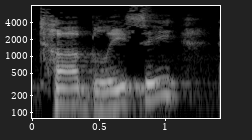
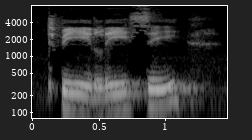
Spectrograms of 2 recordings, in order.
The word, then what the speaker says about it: Tbilisi: Should it be Tbilisi, as she heard it said by a journalist she knew who had a Georgian boyfriend, or was it pronounced with a tiny shred of a T sound flickering ahead of the B, like Tbilisi, as Russians the author met in Moscow called it?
